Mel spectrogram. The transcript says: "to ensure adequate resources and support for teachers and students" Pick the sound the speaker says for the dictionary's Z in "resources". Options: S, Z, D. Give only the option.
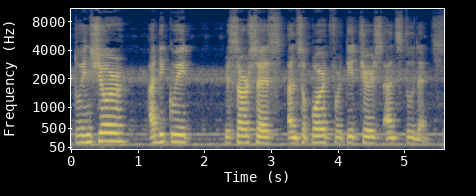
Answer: S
